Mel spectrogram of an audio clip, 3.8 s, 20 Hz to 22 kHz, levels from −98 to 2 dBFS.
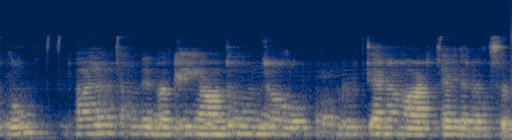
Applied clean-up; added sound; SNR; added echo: neural mask model DeepFilterNet 3.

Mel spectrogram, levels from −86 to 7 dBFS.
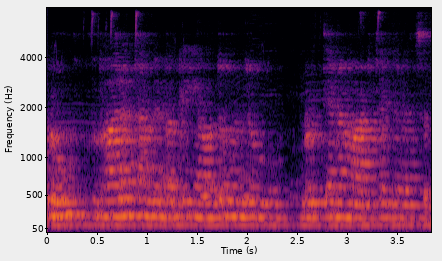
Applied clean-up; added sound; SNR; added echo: neural separator model SepFormer DNS4.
